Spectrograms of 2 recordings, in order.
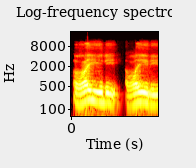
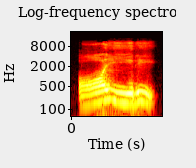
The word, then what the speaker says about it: غير: هنا الغين مفخمة، فلا نقول غيري، لا، هنا نفخم الغين ونفتح الفم ويكون التفخيم واضحا، فنقول غيري، والياء هنا مرقق ساكن، والراء مكسورة مرققة، فنقول غيري المغضوب.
